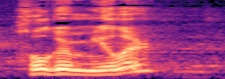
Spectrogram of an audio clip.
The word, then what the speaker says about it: Holger Mueller: So with me today, I've got Holger Mueller. Am I pronouncing that right, Holger?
